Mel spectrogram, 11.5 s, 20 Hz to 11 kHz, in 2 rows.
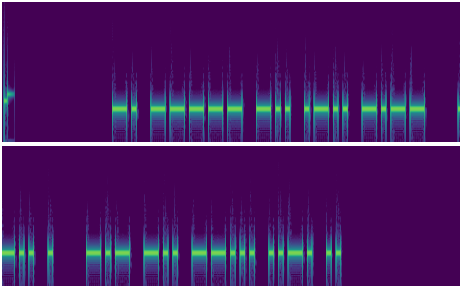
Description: Morse code, heard as a keyed tone, about 20 wpm, 700 Hz. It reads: N0DLY DE KD7FI
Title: USA Callsign DE Callsign - 5 Characters - 20wpm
